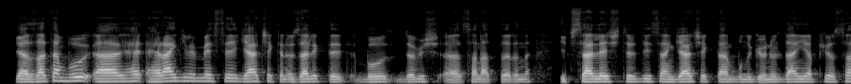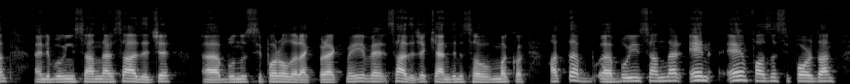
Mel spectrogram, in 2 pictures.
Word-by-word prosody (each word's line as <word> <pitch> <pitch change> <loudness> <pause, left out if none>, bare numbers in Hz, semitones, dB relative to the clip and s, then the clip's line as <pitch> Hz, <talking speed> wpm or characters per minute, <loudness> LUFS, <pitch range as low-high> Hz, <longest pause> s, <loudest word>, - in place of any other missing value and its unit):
Ya 130 -2 +4
zaten 140 +5 +2
bu, 170 +2 +3
eee, - - -8 0.3
he 155 +1 +1
herhangi 155 +4 +4
bir 160 - -1
mesleği 150 -1 -2
gerçekten 140 0 +1
özellikle 125 0 0
d - - -19
bu 115 -1 -3
dövüş, 125 +4 -3
eee, 105 -1 -2
sanatlarını 110 +2 -3 0.3
içselleştirdiysen 130 +1 +2
gerçekten 125 -2 +1
bunu 120 -1 -4
gönülden 115 +2 0
yapıyorsan, 125 +2 -2 0.2
hani, 120 +1 -2
bu 125 +1 0
insanlar 130 0 0
sadece, 135 0 +1 0.3
eee, 115 0 +4
bunu 125 +2 -2
spor 130 +1 -2
olarak 115 -3 +1
bırakmayı 130 +5 0
ve 135 -2 -1
sadece 135 -2 0
kendini 125 0 0
savunma 125 0 -1
koy 115 -3 -4 0.2
Hatta 140 +2 -1
b 135 - -4
eee, 130 0 +1
bu 155 0 +1
insanlar 160 +1 -1
en 185 +2 +3 0.2
en 190 +3 +2
fazla 165 -3 -2
spordan, 150 0 0
130 Hz, 150 wpm, -23 LUFS, 120-145 Hz, 0.3 s, Ya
